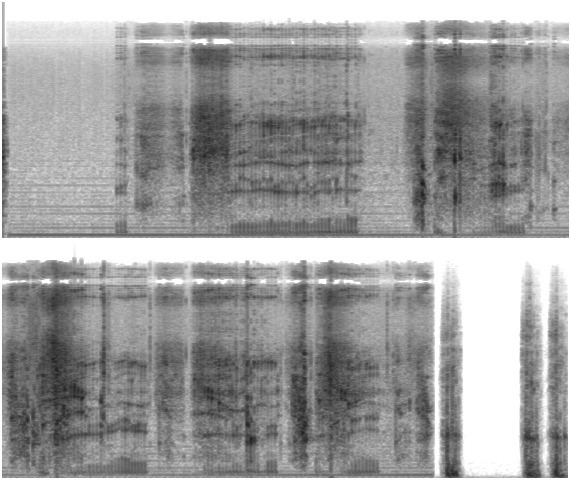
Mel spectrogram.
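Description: Male lion roaring and growling: a run of four or five rough calls, each lasting a second or two. Near the end come a few short grunts from a wild boar.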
